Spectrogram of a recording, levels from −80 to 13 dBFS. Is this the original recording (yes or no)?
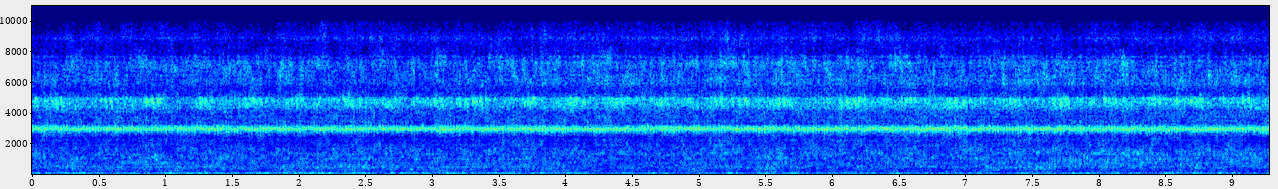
no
